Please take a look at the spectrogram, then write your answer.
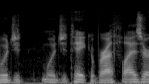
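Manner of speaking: plain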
